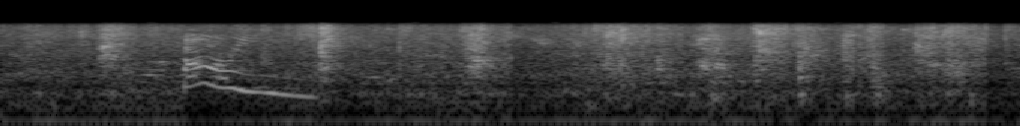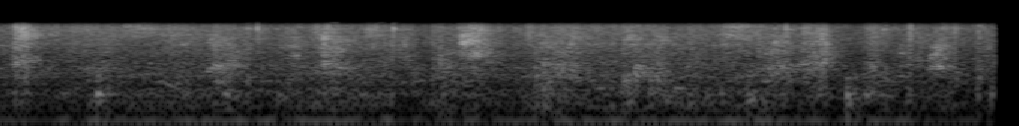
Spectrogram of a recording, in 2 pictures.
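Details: Pet dogs Navarre and Holly at play together in a living room; an early high whine slides downward, followed by steady huffing, mouthing and scuffling sounds, with a voice and music in the background.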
